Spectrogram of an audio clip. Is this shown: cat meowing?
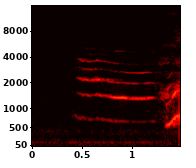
yes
